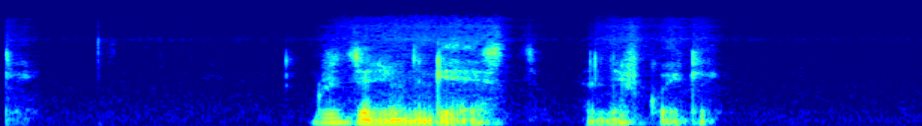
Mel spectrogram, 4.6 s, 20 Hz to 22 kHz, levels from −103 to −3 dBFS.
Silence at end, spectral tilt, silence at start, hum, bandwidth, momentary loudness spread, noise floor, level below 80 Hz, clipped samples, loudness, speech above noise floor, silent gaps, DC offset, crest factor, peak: 1.05 s; -5.5 dB/octave; 0.05 s; none; 14 kHz; 20 LU; -86 dBFS; -64 dBFS; under 0.1%; -44 LUFS; 43 dB; none; under 0.1%; 24 dB; -22 dBFS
